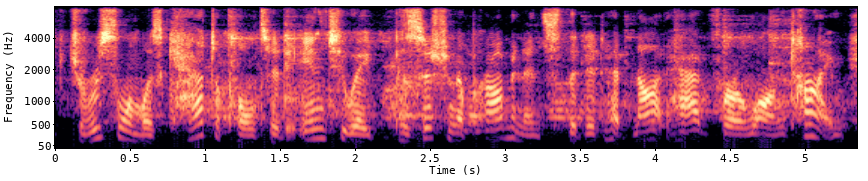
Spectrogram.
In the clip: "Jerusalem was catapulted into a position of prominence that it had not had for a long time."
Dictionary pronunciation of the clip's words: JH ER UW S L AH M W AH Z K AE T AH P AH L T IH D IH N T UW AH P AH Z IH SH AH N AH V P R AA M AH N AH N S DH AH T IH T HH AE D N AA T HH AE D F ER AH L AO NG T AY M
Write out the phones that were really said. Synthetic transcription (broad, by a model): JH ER UW S L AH M W AH Z K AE T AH P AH L T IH D IH N T UW AH P AH Z IH SH AH N AH V P R AA M AH N AH N S DH AH T IH T HH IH D N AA T HH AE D F ER AH L AO NG T AY M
